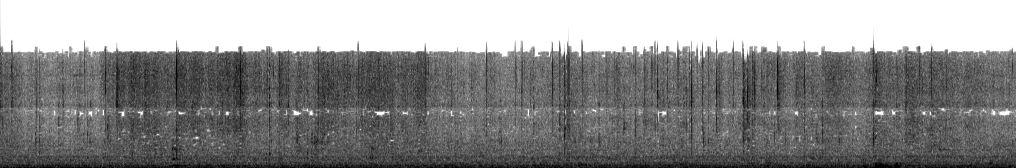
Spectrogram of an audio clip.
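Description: Vietnamese spring rolls (chả giò) frying in hot oil: a steady sizzle with many fine crackles.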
